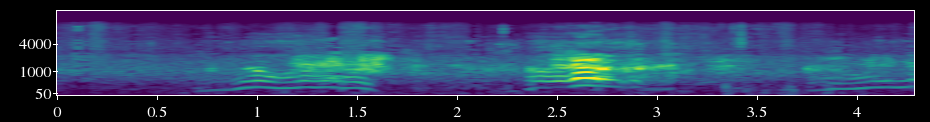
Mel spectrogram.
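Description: A dog whining twice in short bursts while playing with a large stick, once about a second in and again in the middle.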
